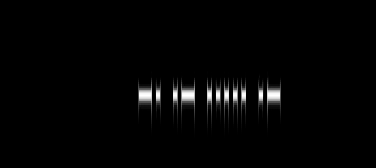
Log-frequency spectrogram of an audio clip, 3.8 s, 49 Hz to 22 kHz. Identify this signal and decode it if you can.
Morse code, heard as a keyed tone, about 28 wpm, 700 Hz. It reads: NA5A
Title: USA Call Signs - 4 Characters - 28wpm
